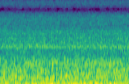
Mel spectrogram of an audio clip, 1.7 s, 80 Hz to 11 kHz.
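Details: Land Rover Series 2A just after carburettor clean-up with new needle and seat, charge light now going out: steady, even low idle with no knocks, misses or hunting; the engine runs smoothly.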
